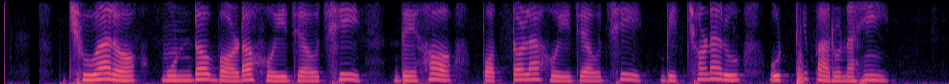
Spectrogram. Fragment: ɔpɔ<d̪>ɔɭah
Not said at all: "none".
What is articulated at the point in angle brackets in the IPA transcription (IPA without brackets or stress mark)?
t̪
